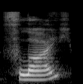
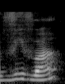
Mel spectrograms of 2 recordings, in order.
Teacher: we place the upper teeth on the lower lip. Therefore, they are labod dental fricatives.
